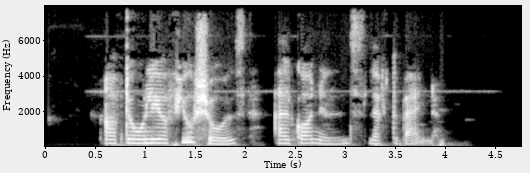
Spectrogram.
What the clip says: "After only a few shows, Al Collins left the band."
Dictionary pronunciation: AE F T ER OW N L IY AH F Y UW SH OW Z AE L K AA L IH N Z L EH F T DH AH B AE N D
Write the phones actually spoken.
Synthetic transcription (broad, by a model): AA F T ER OW N L IY AH F Y UW SH OW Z AE L K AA N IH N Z L EH F T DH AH B AE N D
